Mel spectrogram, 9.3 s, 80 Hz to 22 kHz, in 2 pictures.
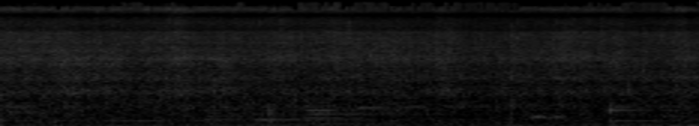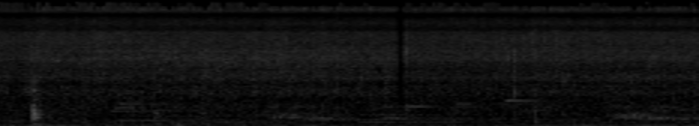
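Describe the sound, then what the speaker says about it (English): Beef frying with ginger in a pot, a dense continuous sizzle and hiss held at steady level throughout, with faint intermittent stirring clinks beneath, no talking. "When you can smell the ginger, add the beef in. Stir and let it cook 1 to 2 minutes."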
